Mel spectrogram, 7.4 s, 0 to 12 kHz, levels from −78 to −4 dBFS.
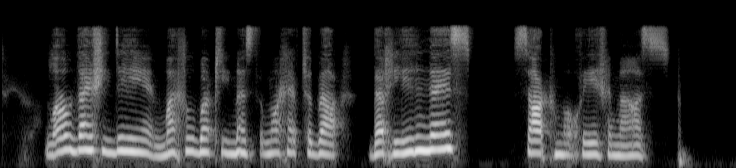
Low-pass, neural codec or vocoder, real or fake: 7.2 kHz; codec, 16 kHz, 0.5 kbps, FreqCodec, larger model; fake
